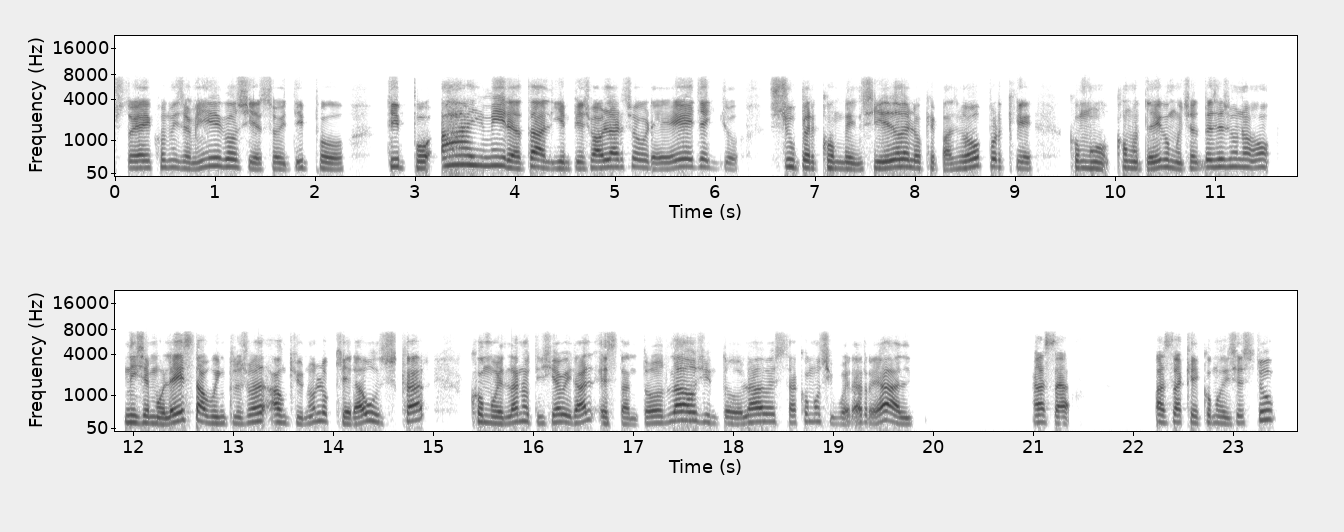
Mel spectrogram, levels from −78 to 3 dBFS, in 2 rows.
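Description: From 6.61 to 10.40 s, and again from 17.33 to 18.33 s, there's an AMR rate drop. The HD Voice speech keeps its full band with no gaps but turns rough and raspy, which fits the codec stepping down from 12.65 to 6.6 kbit/s while the link was weak.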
